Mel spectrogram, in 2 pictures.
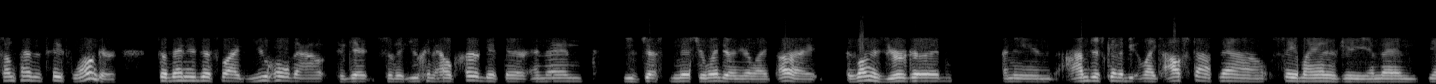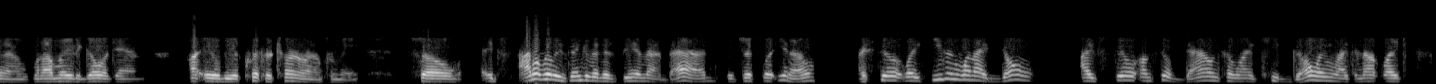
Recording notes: Back in studio. Back on the phone from Boston.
